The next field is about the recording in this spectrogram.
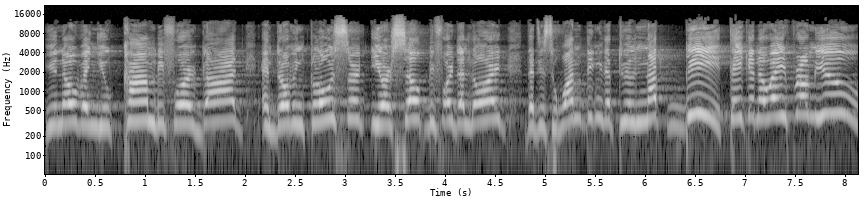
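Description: This woman's pitch is extremely high, with ordinary variation. She talks at a moderate pace. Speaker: preacher. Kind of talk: sermon.

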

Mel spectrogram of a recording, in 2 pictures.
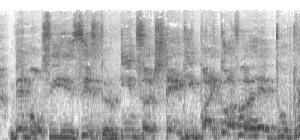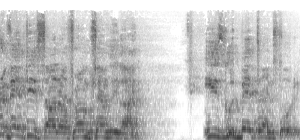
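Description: A man puts on a character voice, pitched high and delivered at a fairly slow pace with a slight echo. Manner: blunt, deadpan, broken clipped speech.

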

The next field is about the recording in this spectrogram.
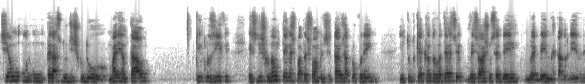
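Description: Here is a man with an ordinary speaking voice and a fairly high pitch. He talks at a fairly quick pace with ordinary pitch variation. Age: 30s. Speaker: saxophonist and music teacher. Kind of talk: casual interview.

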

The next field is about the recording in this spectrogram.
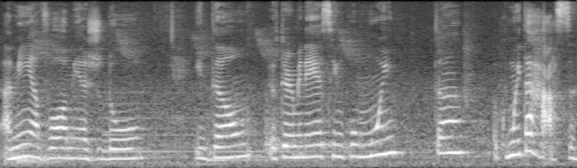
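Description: A woman with a fairly high pitch talks at a fairly slow pace with lively intonation. Room echo is audible, and there is noticeable background noise. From Brazil, rural interior of São Paulo state (Parapuã). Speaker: pharmacist and business owner. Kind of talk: interview testimony.

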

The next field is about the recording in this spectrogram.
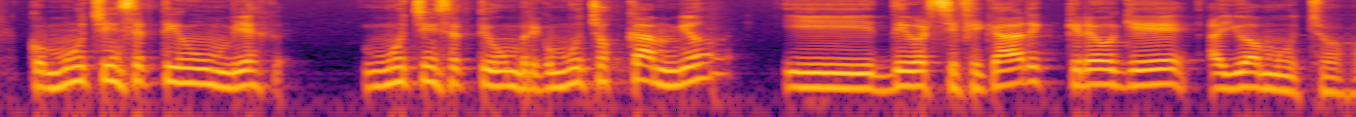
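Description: A man with a dark, mellow tone speaks at a fairly slow pace with ordinary pitch variation. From Chile. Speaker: entrepreneur and YouTube interviewer. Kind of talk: interview.

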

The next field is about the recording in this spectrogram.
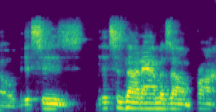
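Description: A man talks fairly slowly with an American accent and a normal speaking voice. The sound is dry and close, with no echo. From New York. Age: 50s. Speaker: financial planner. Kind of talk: interview.

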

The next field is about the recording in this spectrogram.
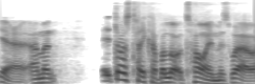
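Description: With a southern English accent, a man talks at a fairly quick pace. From Southampton, southern England. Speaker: football podcaster and fan. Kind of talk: casual chat.

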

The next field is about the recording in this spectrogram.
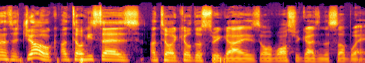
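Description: A man speaks in a Puerto Rican accent at a fairly quick pace. He leaves hardly any pauses. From Puerto Rico. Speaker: podcast co-host. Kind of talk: casual chat.

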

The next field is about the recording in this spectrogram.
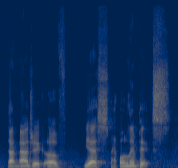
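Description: In a Hawaiian accent, a man speaks at medium pitch with monotone, flat intonation on a very clean recording with a silent background. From Hawaii, Makaha (Oahu west side). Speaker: pro surfer. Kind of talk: interview.

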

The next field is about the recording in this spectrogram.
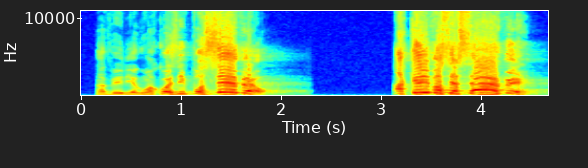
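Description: At a fairly slow pace, a man with a Brazilian accent speaks in a raised, projected voice with an animated tone. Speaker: pastor. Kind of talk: sermon, preaching live to a church congregation. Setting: church service with congregation, streamed online. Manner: animated, exclamatory, joking and laughing mid-sermon.

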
